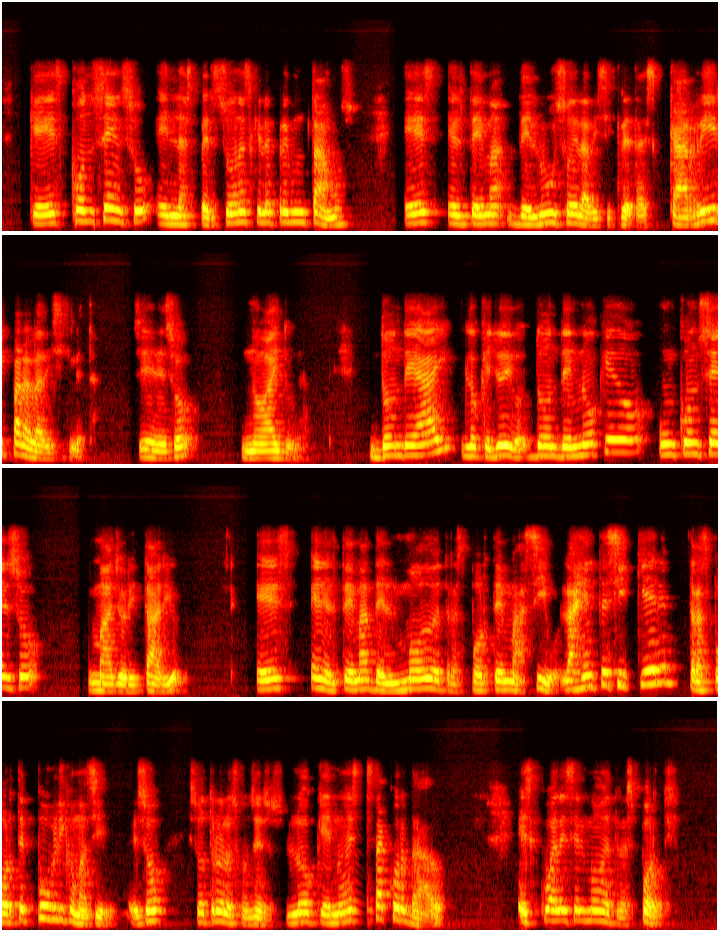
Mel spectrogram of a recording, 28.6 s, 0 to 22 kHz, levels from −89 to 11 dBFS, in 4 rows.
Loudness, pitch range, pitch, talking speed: -17 LUFS, 135-220 Hz, 160 Hz, 155 wpm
